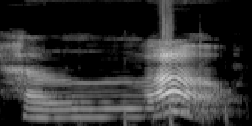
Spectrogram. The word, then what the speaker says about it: hello: We could say hello. We stress the second part of the word.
